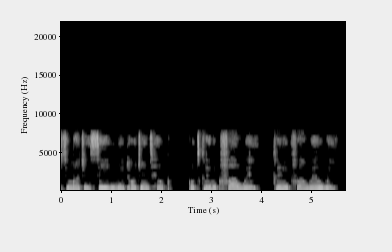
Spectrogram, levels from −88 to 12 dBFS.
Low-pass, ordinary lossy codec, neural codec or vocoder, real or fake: none; none; none; real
